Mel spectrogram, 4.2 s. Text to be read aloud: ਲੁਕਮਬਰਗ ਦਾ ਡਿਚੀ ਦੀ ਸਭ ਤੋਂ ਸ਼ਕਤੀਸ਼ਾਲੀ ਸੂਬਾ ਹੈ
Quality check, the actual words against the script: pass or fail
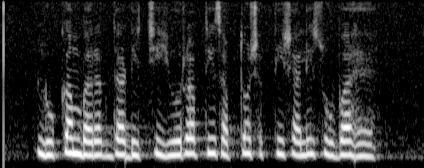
fail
